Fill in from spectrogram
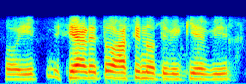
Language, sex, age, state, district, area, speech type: Odia, female, 18-30, Odisha, Nabarangpur, urban, conversation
